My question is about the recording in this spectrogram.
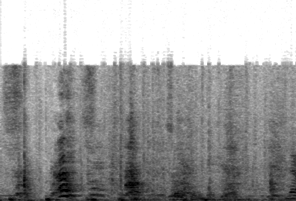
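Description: A woman's voice in short, strained cries and gasps, coming in bursts, with no words.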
